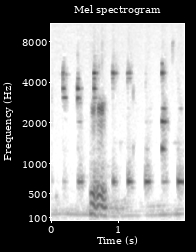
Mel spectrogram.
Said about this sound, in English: Somebody's got a bike bell going.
